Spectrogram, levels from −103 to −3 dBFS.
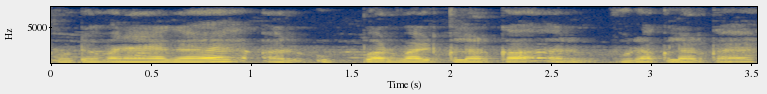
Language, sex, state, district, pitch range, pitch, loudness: Hindi, male, Bihar, West Champaran, 235-255 Hz, 240 Hz, -16 LUFS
